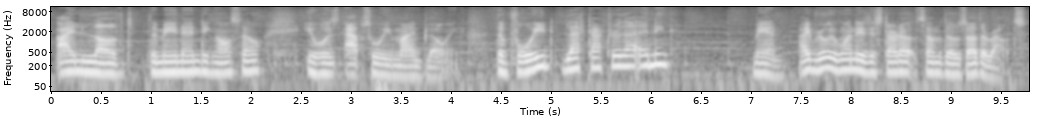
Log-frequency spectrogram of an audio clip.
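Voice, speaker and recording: A man's voice: mid-range voice, fairly bright tone. A man narrating a scripted video game review in an enthusiastic, opinionated way. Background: background music.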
